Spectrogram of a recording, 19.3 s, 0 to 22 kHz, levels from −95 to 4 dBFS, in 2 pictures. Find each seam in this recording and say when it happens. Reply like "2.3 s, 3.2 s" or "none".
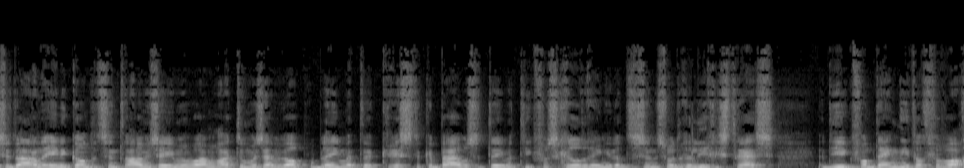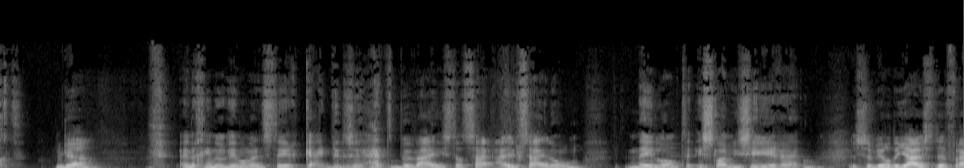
18.1 s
